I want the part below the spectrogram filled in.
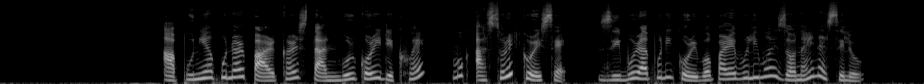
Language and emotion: Assamese, surprised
